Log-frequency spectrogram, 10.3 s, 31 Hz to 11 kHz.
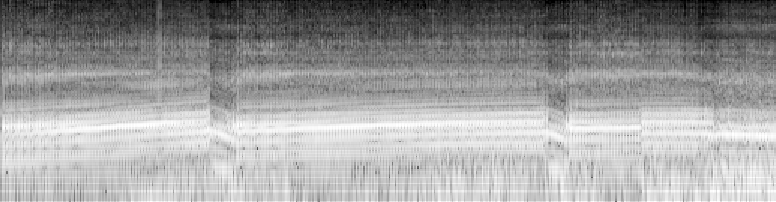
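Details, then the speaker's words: Twin-turbo Moto Guzzi V50 III cafe racer on its first ride, early morning in Arizona: engine note climbs under throttle, then drops with a quick whoosh as the blow-off valve vents on lift-off; the rider says it is running too lean. "We got some, dude. The blow-off valve went off. It's too lean."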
